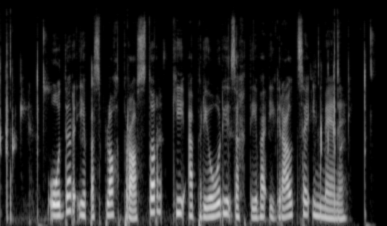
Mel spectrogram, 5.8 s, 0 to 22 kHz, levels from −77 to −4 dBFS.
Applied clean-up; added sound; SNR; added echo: neural mask model Resemble Enhance denoiser.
